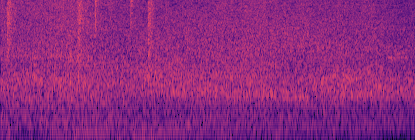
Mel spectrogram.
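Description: Steady road traffic noise from vehicles running on a multi-lane road, with a low hum underneath.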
